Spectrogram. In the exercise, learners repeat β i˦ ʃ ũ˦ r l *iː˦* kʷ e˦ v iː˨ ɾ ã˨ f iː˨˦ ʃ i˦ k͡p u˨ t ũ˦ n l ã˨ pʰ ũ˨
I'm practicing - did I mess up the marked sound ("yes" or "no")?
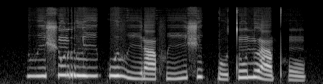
no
